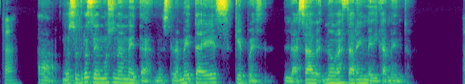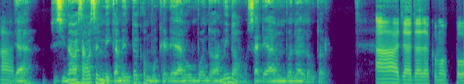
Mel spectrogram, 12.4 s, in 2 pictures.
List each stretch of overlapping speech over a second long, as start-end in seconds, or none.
none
